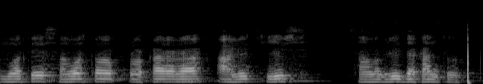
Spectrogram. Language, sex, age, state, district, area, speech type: Odia, male, 30-45, Odisha, Balangir, urban, read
